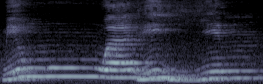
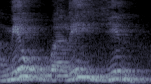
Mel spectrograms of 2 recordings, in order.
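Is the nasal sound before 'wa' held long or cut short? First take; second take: long; short. First: The nasal sound is held and lengthened. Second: The nasal sound is rushed and cut short. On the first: The speaker calls it right. "gunnahnya dipanjangkan" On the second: The speaker calls it wrong. "Jangan tergesa-gesa min waliyin, enggak"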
